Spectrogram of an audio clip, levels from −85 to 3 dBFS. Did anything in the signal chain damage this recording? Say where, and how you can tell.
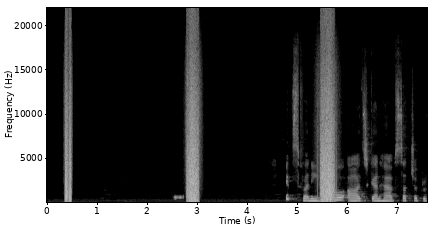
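Yes, the damage comes from the wireless microphone's radio link, upstream of the converter. There are three wireless microphone noise hits: 0.32 to 0.53 s, 2.71 to 3.14 s, and 5.30 to 5.92 s. Each is a short swish of static over the speech, from about 0.2 s to 0.6 s long. What's going on is multipath fading: reflections cancel the FM carrier, the receiver's noise floor comes up, and the static rises until the signal recovers.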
